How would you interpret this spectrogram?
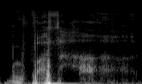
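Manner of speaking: slow breathy whisper of the name; low dramatic whisper; spooky whisper. Pretend. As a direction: hush it like a secret.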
